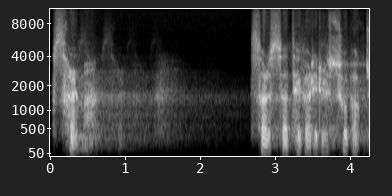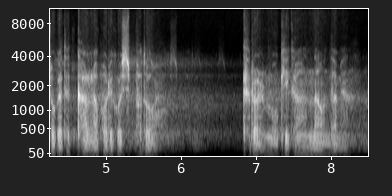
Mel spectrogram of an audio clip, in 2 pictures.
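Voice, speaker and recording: A man voicing a soft-spoken, menacing father figure of a crime syndicate in a video game, with gentle parental phrasing. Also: a little slow, pauses often. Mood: calm, veiled menace. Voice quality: very deep, low voice. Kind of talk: scripted video game voice acting. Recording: long reverb, dull muffled sound.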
